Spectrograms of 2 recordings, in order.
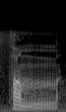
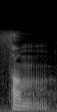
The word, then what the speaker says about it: thumb: thumb thumb، الإبهام. finger on the side of the hand. tomb tomb، a building for dead bodies، قبر. tomb. thumb thumb، هو الإبهام، سبق أن ذكرناه هنا.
